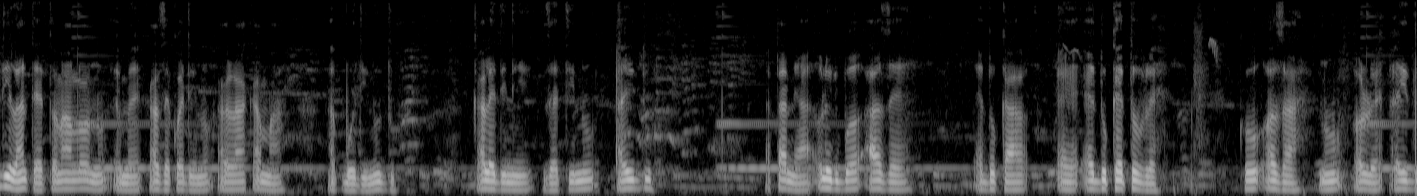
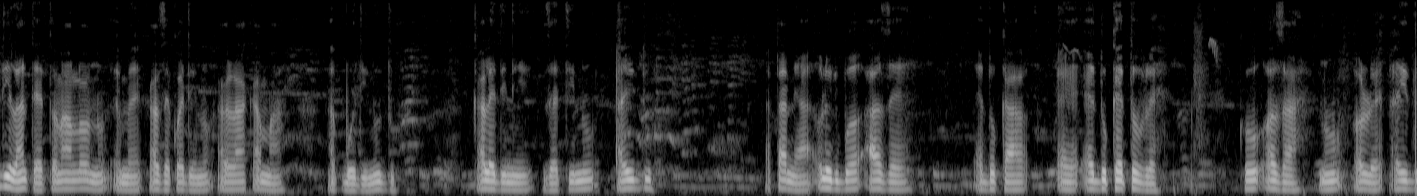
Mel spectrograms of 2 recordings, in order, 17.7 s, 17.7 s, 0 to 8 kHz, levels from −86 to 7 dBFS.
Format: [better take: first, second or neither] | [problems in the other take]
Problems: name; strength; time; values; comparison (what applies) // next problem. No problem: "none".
second | background sound (Chink, clink); 20 dB below the speech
